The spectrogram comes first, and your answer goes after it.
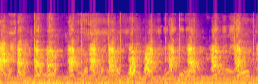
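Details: Belgian Malinois named Trueno barking during guard and protection training in Zumpango, State of Mexico: a steady run of sharp, forceful barks, roughly two or three per second, with a trainer's voice and ground noise underneath.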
